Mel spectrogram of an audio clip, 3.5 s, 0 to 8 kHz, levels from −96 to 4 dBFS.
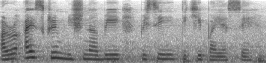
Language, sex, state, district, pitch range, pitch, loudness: Nagamese, female, Nagaland, Dimapur, 190-225 Hz, 205 Hz, -22 LUFS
